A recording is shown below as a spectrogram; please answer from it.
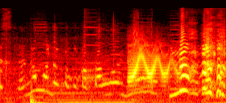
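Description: Laughter and a short spoken line over soft background music.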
